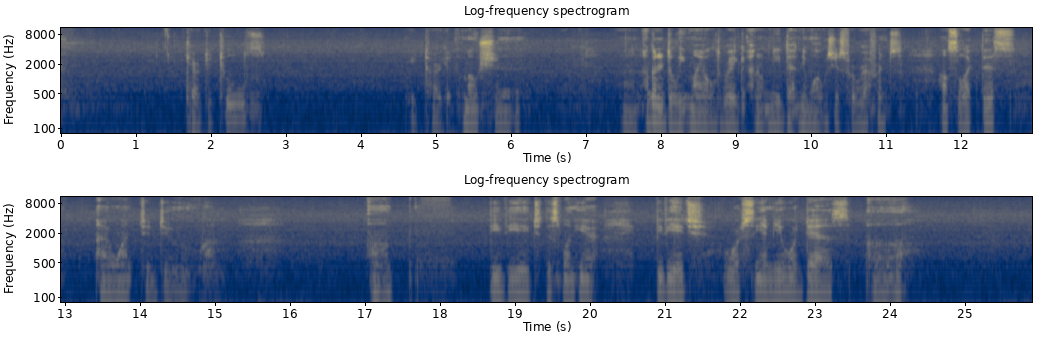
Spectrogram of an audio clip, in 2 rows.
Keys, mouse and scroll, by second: 0.7 click, 5.0 click, 8.4 click, 9.7 Delete, 10.8 click, 14.8 click, 19.0 click.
